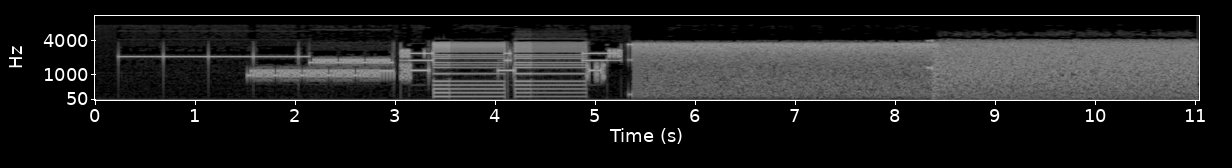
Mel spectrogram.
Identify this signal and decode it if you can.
Dial-up modem handshake.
